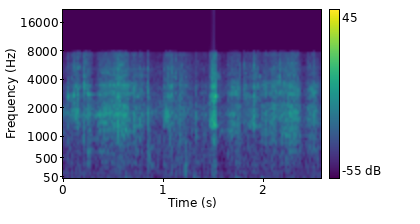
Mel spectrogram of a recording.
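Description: Continuous gritty scraping and rasping as six people dig and scrape hard in the soil, with uneven strokes and one sharper scrape partway through. No one speaks.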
